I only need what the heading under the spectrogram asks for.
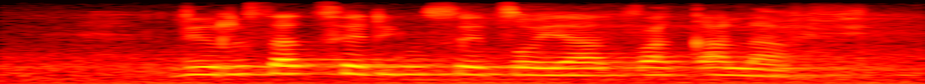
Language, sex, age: Tswana, female, 21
